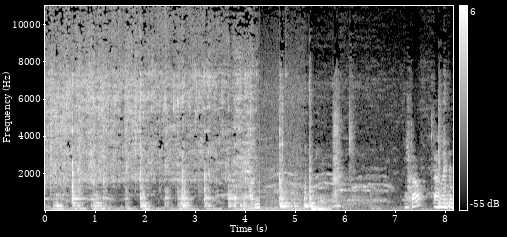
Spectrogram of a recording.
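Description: Onions sautéed in a pan for spicy masala pav, a close sizzle with repeated stirring scrapes and clinks throughout, while someone talks over the cooking.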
